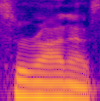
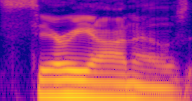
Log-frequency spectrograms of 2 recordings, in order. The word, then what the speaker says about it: Serranos: I went to a roommate and he he could not pronounce Serranos. He always called it Serrianos.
